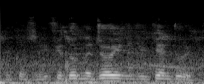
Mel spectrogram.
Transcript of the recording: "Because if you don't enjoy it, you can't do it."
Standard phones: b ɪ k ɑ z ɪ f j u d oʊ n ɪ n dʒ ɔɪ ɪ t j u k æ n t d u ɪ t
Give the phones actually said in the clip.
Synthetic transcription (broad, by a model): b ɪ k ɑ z ɪ f j u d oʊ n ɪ dʒ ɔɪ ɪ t j u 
